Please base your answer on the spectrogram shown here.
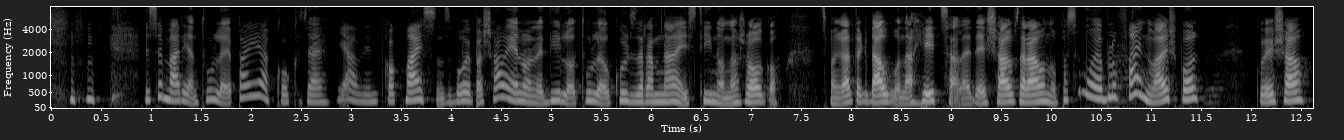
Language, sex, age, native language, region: Slovenian, female, 50-59, Slovenian, Drava region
